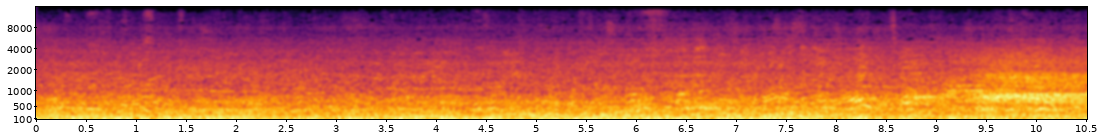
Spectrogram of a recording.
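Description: Game sound effects play from a loudspeaker.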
